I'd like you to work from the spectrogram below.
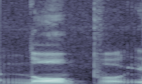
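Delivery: "notebook" as two syllables "no-book", t unreleased; 영어식 발음. Shown as a demonstration. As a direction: say "notebook" like "nope-book", no vowel after the t. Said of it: "이렇게 읽으세요". ("notebook"을 '노트북'이 아닌 '놋북'처럼 두 음절로)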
